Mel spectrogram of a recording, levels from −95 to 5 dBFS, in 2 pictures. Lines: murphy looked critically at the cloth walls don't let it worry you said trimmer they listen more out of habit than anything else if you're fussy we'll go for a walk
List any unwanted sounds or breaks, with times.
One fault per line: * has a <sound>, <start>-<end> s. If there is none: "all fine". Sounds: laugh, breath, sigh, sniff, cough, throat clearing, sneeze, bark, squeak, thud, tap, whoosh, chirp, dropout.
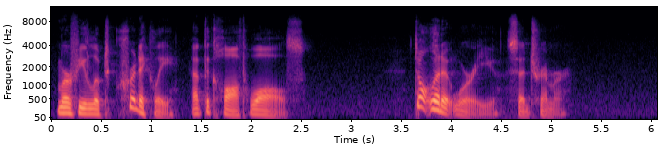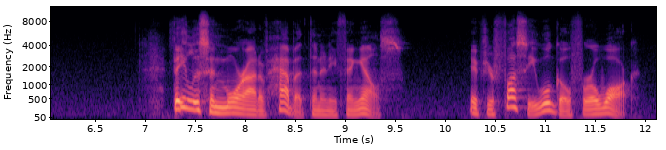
all fine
